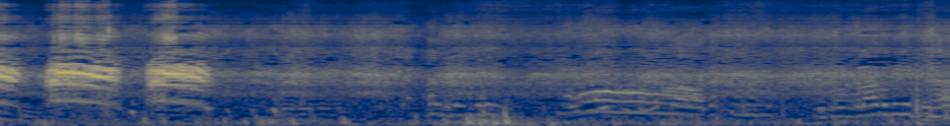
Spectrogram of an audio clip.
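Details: Crow giving two loud, harsh caws in quick succession at the start, followed by quieter human voices talking through the rest of the recording.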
